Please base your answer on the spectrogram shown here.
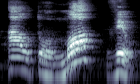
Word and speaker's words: automóvel: Então, por exemplo, automóvel tem acento, né? Penúltima sílaba é a mais forte, automóvel.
